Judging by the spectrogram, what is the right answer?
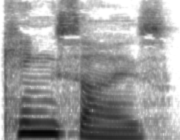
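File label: "king-sized", British English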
